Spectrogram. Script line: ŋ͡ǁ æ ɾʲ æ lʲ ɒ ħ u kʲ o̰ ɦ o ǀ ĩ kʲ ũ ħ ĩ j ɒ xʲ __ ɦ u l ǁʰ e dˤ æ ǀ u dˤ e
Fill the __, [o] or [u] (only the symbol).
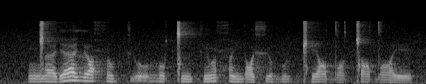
o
